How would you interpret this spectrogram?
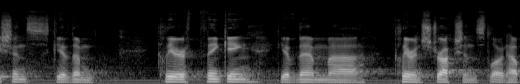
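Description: No technical faults are audible anywhere in the clip.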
